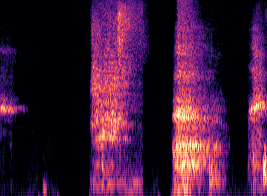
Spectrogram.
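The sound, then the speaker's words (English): A person takes a deep breath: a long, loud, breathy inhale followed by an equally long exhale, and then another breath begins. No one speaks. “I'll take a deep breath.”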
